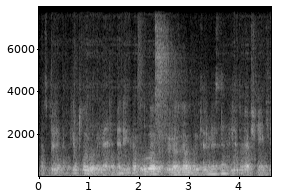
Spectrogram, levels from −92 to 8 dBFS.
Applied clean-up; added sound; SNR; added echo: neural separator model SepFormer DNS4.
